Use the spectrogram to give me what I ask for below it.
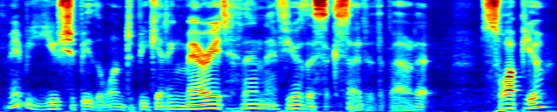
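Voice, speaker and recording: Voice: sits low, very animated, normal speed, vocal fry, slight background noise, pitched below the performer's own voice, exaggerated voice. A gamer voicing a reluctant, grumbling young elf bride in a whining, sarcastic way. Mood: sulky.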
